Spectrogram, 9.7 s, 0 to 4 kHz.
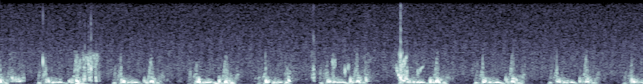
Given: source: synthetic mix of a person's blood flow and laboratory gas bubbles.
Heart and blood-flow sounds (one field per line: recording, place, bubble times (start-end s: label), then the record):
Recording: Doppler ultrasound of blood flow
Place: precordium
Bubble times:
0.14-0.38 s: bubbles
0.60-0.68 s: bubbles
1.10-1.52 s: bubbles
4.28-4.38 s: bubbles
4.66-4.75 s: bubbles
4.97-5.05 s: bubbles
5.15-5.25 s: bubbles
5.46-5.58 s: bubbles
5.89-6.38 s: bubbles
From the record:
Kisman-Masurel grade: 222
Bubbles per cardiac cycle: several, 3 to 8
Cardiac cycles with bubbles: 10 to 50%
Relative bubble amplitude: moderate (0.250 to 0.450)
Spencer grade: 2 (many but less than half of the cardiac periods contain bubble signals, singularly or in groups)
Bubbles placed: only in the low amplitude regions of the cardiac cycle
